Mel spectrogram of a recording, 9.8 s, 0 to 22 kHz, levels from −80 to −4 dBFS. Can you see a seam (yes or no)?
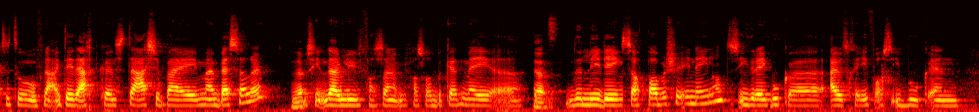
yes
